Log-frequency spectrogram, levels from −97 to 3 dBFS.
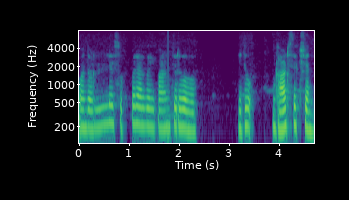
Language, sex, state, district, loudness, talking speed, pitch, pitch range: Kannada, female, Karnataka, Shimoga, -24 LUFS, 115 wpm, 195 Hz, 190-210 Hz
